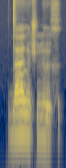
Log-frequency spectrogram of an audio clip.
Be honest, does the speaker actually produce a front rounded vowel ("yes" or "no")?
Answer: no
